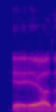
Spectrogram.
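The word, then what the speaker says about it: אחד: 자, 하나 첫째란 뜻의 이 단어는 하나님의 유일하심과 삼위일체를 나타내는 이 히브리 단어는 에, 에, 에아드 맞습니다.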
